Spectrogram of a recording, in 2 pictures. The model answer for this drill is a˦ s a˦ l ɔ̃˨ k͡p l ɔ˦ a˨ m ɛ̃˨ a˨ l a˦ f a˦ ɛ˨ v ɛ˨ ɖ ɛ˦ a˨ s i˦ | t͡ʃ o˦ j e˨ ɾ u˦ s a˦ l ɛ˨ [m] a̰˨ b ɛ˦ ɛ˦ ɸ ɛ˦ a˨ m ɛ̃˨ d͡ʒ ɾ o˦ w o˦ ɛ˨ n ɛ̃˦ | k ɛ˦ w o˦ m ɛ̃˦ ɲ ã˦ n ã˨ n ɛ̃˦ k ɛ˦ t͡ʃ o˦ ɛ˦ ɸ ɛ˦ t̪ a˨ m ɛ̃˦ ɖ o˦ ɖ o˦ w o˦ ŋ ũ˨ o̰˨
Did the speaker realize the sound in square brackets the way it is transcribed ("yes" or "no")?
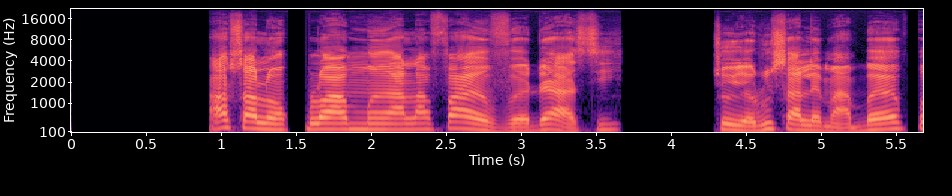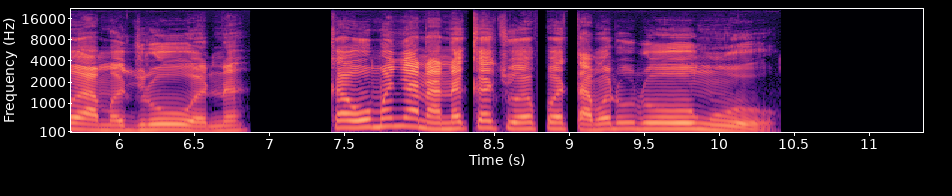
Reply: yes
